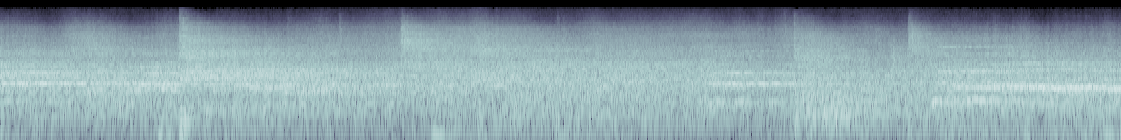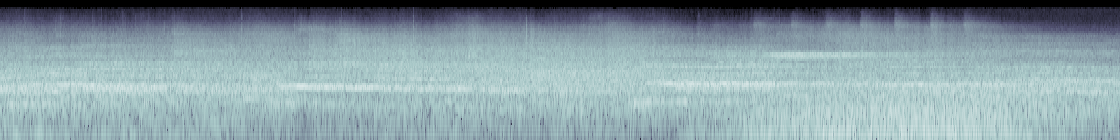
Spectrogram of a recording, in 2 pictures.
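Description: Ice hockey play in an indoor rink: sharp knocks of puck and sticks against the boards every few seconds over steady rink noise, with players' shouts, all echoing in the large hall.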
